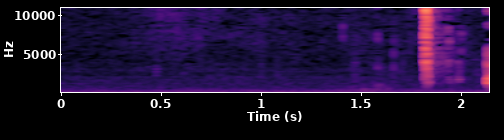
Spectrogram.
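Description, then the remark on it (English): A quiet sip of beer: low background rumble, then two short, wet slurping bursts near the end, the second louder than the first. No one speaks. “I need Take more beer. Sip. I need a beer.”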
